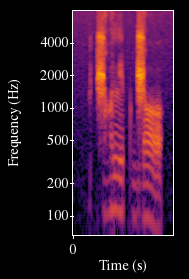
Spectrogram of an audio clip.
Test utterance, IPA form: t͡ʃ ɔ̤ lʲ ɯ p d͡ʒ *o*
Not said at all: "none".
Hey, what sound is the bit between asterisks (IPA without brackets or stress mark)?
ɔ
